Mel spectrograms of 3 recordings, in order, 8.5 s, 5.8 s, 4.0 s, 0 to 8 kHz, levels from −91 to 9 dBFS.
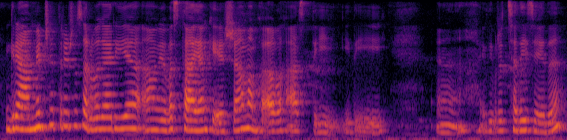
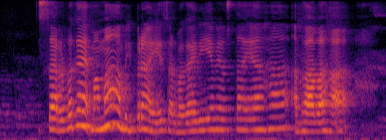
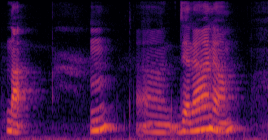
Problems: none marked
